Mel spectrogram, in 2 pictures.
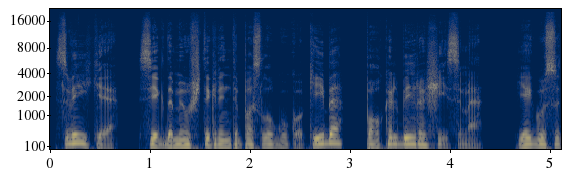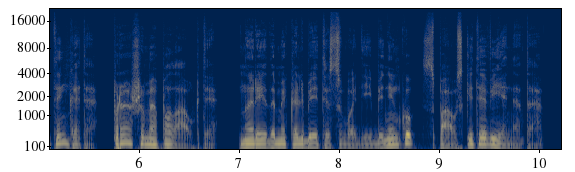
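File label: Lithuanian male ivr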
